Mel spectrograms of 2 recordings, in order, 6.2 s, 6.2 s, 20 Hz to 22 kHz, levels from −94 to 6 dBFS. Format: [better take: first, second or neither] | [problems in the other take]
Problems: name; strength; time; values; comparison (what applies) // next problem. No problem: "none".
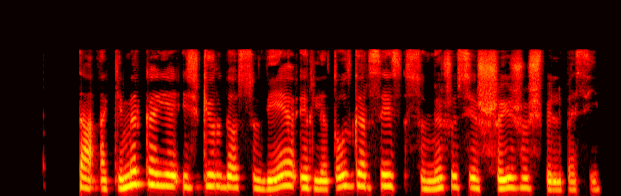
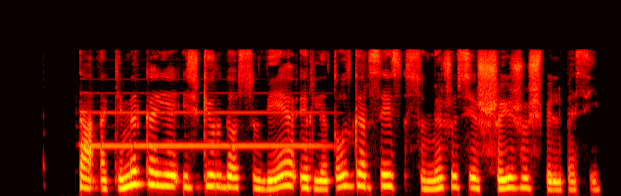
first | background sound (Wind instrument, woodwind instrument); 16 dB below the speech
